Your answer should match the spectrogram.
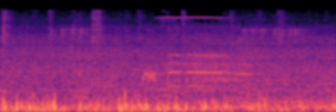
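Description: A single drawn-out bird call, held for about a second near the middle, over a steady low rumble with repeated thumps.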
